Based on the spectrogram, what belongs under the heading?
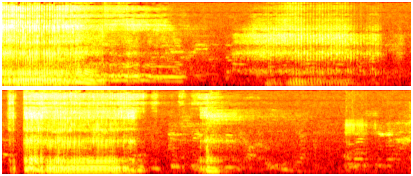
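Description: Loud, rough snoring breaths from a sleeping dog, with rattling noise on the breath in and quieter gaps between.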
